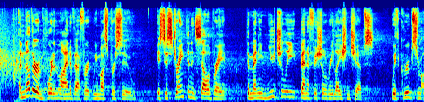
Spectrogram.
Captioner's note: applause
